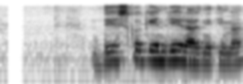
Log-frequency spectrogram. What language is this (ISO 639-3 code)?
nep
